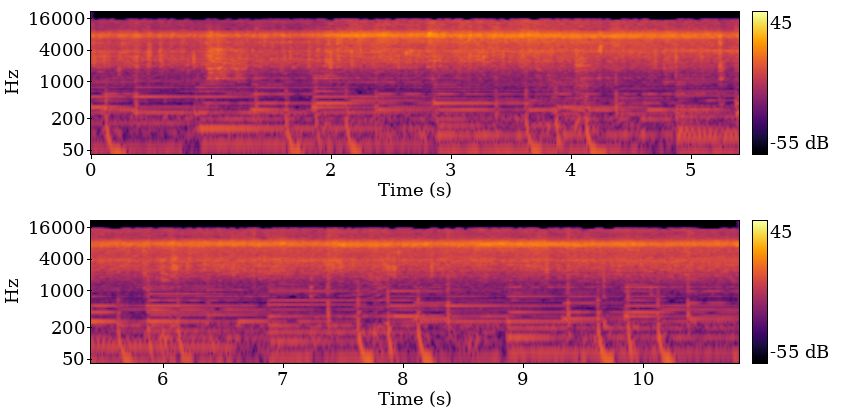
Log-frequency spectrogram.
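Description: Sliced vegetables frying with garlic and red chili in a nonstick pan: a steady sizzle, with a spatula stirring and scraping against the pan now and then. Soft background music with changing chords plays underneath.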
